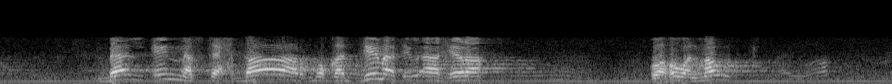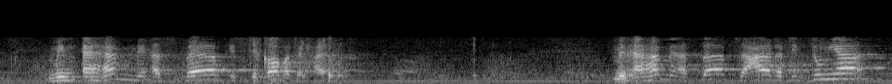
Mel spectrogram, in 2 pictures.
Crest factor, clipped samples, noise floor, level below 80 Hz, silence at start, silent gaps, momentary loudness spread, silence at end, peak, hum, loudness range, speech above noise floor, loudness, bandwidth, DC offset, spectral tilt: 18 dB; under 0.1%; -41 dBFS; -46 dBFS; 0 s; none; 24 LU; 0 s; -4 dBFS; 50 Hz at -45 dBFS; 7 LU; 22 dB; -19 LUFS; 4 kHz; under 0.1%; -9 dB/octave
